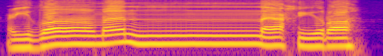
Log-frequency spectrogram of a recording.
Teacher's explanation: tidak dibaca Idhar tapi di bacanya sambil didengungkan ditahan ke nonya ditasydidkan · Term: Idgham Bighunnah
